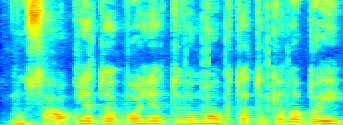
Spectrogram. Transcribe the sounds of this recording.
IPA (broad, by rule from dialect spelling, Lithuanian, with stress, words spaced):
ˈmuːs ˈɐʊklʲeːtoːjɛ ˈbuɔ lʲiɛˈtʊʋʲuː ˈmoːkʲiːtoːjɛ toːˈkʲɛ lˠɐˈbɐɪ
